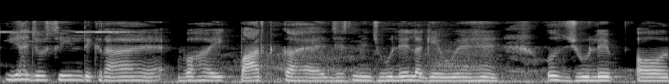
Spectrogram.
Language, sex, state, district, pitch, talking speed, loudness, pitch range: Hindi, female, Uttar Pradesh, Jyotiba Phule Nagar, 175 Hz, 180 wpm, -17 LUFS, 165-185 Hz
